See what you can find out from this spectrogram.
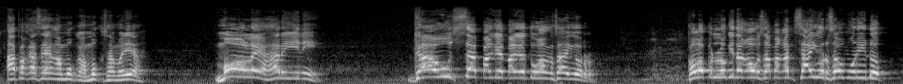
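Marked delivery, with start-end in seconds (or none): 2.2-9.0 much higher, hammed-up tirade; husband pretending to blow up at the maid; mock furious rant. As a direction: rant like an outraged boss, over the top. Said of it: "saya nggak pernah ngomong gitu".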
